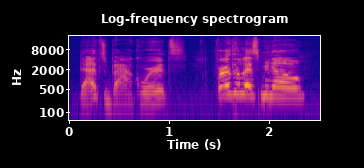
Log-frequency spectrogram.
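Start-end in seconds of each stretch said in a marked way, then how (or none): 0.1-1.2 slow mocking drawl of his words; slow mocking quote of the client; his reply. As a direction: drag it out slowly to mock him. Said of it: "for him to say".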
